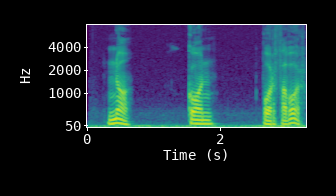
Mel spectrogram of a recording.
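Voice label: no With X Please, spanish, male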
